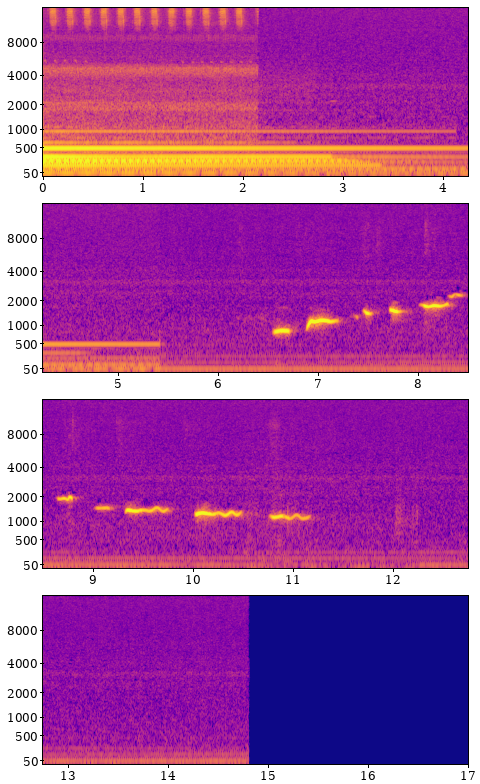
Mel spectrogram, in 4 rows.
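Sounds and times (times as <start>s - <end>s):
sustained chord: 0.0s - 5.4s
person whistling tune: 6.6s - 11.2s.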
